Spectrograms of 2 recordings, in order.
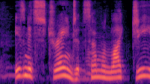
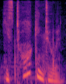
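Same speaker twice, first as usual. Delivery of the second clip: hushed whisper while spying; 5 semitones lower, 7 dB quieter than usual. Acted. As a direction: whisper so nobody overhears. Secretly watching Jesus at pool.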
